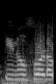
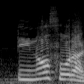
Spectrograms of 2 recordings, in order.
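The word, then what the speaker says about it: Ctenophora: টি তে কি বলতো এই সি টা উচ্চারণ হয় না টিনোফোরাটা উচ্চারণ হয় কি উচ্চারণ হবে টিনোফোরা ঠিক আছে কি উচ্চারণ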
